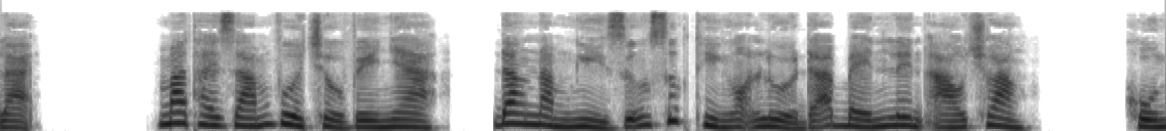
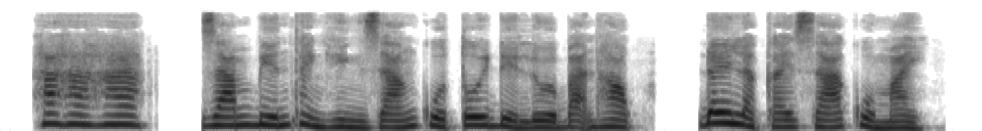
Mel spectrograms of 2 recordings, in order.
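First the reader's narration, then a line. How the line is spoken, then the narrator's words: Loud mocking laughter. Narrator (Vietnamese): Quý Hành không nể nang gì cười to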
